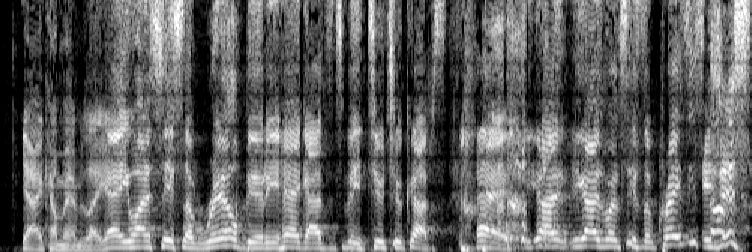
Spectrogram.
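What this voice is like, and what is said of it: Character voice resembling Dennis Miller. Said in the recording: “doing an impression of Dennis Miller on purpose?”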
